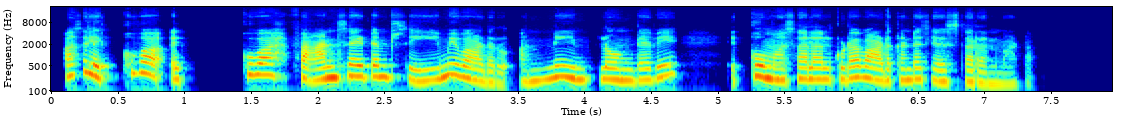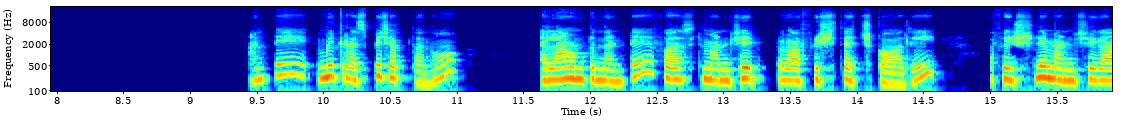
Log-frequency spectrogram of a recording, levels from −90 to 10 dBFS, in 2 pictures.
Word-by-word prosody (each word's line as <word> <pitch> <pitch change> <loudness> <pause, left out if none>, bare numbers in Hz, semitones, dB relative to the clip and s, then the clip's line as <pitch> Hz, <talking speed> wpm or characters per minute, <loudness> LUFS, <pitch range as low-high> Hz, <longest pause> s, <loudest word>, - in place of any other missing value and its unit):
అసలు 280 +2 +2
ఎక్కువ, 285 +6 -5 0.3
ఎక్కువ 285 +6 -4 0.3
ఫ్యాన్సీ 230 +3 +5
ఐటెమ్స్ 250 -1 0 0.2
ఏమీ 235 +8 +1
వాడరు. 175 -6 -2
అన్నీ 210 +7 0
ఇంట్లో 215 +1 -2
ఉండేవి, 205 +6 -2 0.5
ఎక్కువ 255 -1 +5
మసాలాలు 210 +1 0
కూడా 230 +2 +3
వాడకుండా 205 +1 -1
చేస్తారన్నమాట. 170 -4 -6 2.2
అంటే 215 +6 -3 0.3
మీకు 250 0 +3
రెసిపీ 210 +5 -2
చెప్తాను. 210 -4 -5 0.8
ఎలా 210 +1 +4
ఉంటుందంటే, 205 +1 -1 0.2
ఫస్ట్ 215 0 -1
మంచి 195 +2 +2 0.3
రా 195 - +3
ఫిష్ 205 -1 -3
తెచ్చుకోవాలి. 185 -1 -2 0.5
ఆ - - -11
ఫిష్‌ని 215 +4 +2
మంచిగా 200 +1 +1
210 Hz, 110 wpm, -21 LUFS, 195-235 Hz, 2.2 s, ఫ్యాన్సీ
